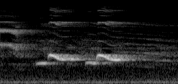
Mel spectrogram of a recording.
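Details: Black-throated laughingthrush song: two clear, slurred whistled phrases, each gliding downward in pitch, delivered in quick succession within under two seconds, with faint higher overtones and little background noise.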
